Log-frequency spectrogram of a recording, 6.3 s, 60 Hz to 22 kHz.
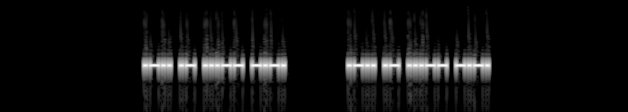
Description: Morse code, heard as a keyed tone, about 40 wpm, 700 Hz. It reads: LA3C LA3C
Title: DXCC-100 Call Signs - 4 Characters - Repeated 2x - 40wpm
